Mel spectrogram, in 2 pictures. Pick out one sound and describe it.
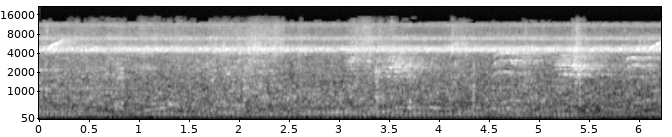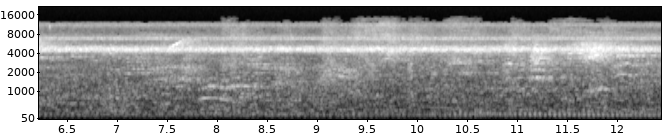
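A baby monkey suckles with soft smacking sounds.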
